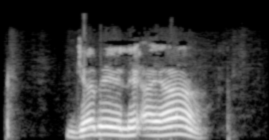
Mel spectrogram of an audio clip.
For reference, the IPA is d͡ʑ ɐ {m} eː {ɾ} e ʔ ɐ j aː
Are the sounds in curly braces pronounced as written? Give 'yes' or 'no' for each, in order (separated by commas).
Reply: no, no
